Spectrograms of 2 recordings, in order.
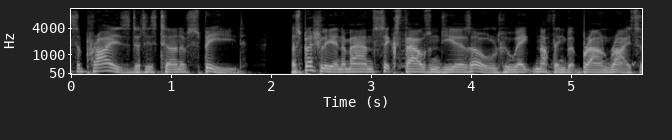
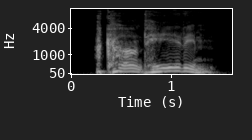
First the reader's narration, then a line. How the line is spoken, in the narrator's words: said Brother hoarsely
